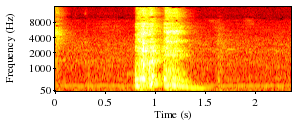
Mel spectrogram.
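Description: A person clearing the throat with two quick coughs, about a second in.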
